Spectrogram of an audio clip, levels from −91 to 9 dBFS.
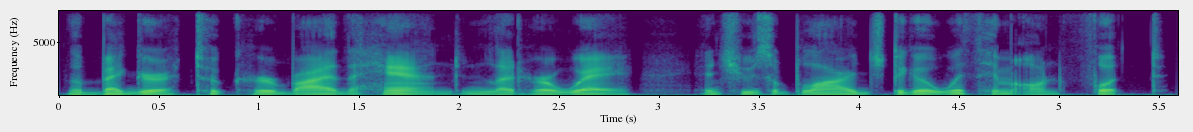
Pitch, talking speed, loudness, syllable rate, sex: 100 Hz, 225 wpm, -21 LUFS, 5.0 syllables/s, male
